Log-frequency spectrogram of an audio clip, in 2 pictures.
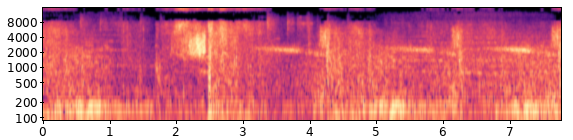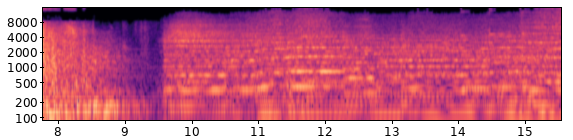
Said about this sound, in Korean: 영국 함선들은 포트 맥헨리에 함포 사격을 가했습니다. 영국군이 쏜 포탄과 박격포탄은 비오듯 포트 맥헨리에 떨어졌습니다.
